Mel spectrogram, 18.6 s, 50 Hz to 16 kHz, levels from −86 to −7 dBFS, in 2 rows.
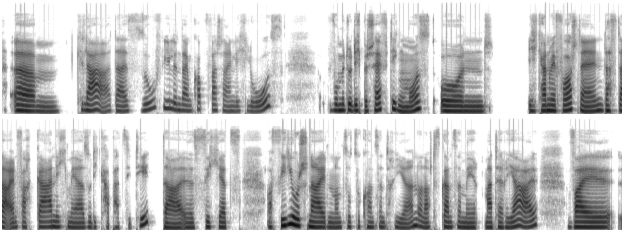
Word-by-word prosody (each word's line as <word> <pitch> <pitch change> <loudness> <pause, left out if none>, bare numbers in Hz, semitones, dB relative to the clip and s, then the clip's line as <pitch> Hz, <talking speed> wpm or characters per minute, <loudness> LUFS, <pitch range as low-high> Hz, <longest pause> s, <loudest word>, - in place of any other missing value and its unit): Ähm, 160 -4 +3 0.2
klar, 185 -4 0
da 165 -2 -3
ist 160 0 -11
so 195 +7 -5
viel 250 -5 -6
in 195 -2 -4
deinem 175 -2 -4
Kopf 215 +1 -10
wahrscheinlich 160 -4 -9
los, 195 - -5 0.7
womit 185 0 0
du 195 - +5
dich 180 -1 -1
beschäftigen 190 +1 0
musst. 215 +10 0
Und 160 -2 +2 0.5
ich 165 -1 -4
kann 175 +1 +4
mir 175 -1 +4
vorstellen, 180 -2 +2
dass 175 -1 -1
da 170 -3 +2
einfach 160 +1 -2
gar 165 0 +2
nicht 170 0 -3
mehr 150 -1 -1
so 160 +1 -5
die 160 - -9
Kapazität 215 - -4 0.2
da 145 -2 +2
ist, 150 0 -3
sich 165 0 -3
jetzt 155 -2 -3 0.4
auf 160 - -6
Video 220 +2 +8
schneiden 160 -5 +2
und 155 +1 -3
so 165 - -5
zu 165 +1 -11
konzentrieren 160 +1 -3
und 175 -5 -1
auf 150 - -3
das - - -16
ganze 165 0 0
Me 150 -1 -1
Material. 160 +5 +1 0.4
Weil, 160 0 +4
äh, - - -13
165 Hz, 160 wpm, -23 LUFS, 155-185 Hz, 0.7 s, Video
